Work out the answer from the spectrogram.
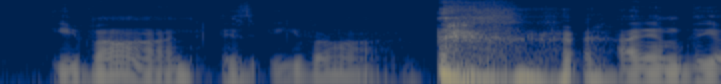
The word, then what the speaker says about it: Evon: the only I am the only Ivon that's EV v o n you got to spell it right and you got to pronounce it right you do it wrong we got a problem all right was telling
